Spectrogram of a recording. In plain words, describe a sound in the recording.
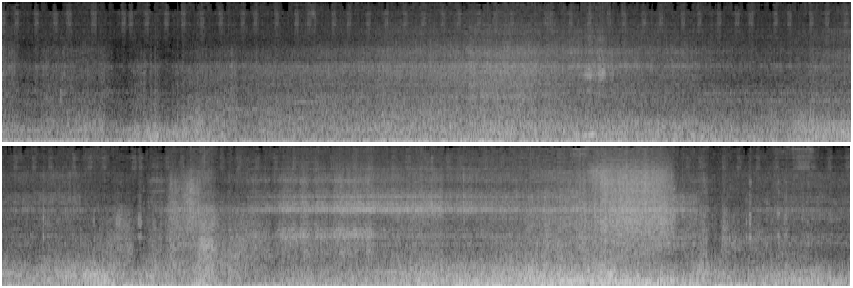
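Wind rushes and buffets loudly against a microphone outdoors.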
